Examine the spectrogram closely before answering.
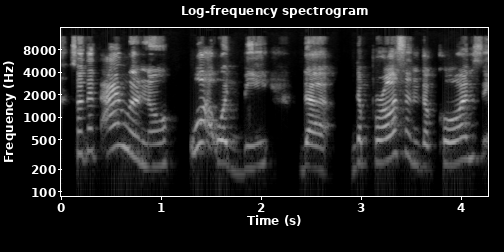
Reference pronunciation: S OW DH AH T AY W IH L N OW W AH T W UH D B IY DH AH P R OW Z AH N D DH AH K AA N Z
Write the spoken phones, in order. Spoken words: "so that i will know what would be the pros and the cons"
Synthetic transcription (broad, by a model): S OW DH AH T AY W IH L N OW W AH T W UH D B IY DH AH P R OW S AH N D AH K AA N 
